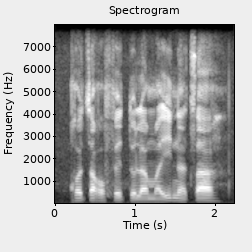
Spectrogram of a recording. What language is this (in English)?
Tswana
